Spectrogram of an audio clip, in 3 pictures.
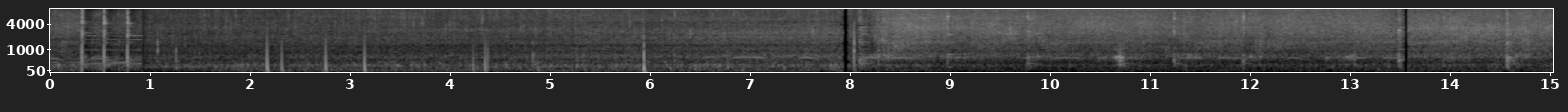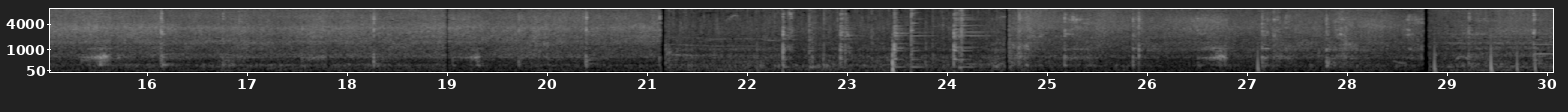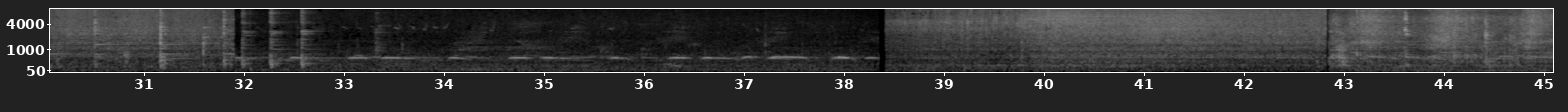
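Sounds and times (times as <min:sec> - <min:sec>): food sizzling in a pan: 0:00.0 - 0:32.0, 0:38.4 - 0:45.0
spatula clinking on steel plates: 0:00.3 - 0:01.0, 0:08.0 - 0:12.2, 0:15.4 - 0:18.6, 0:22.3 - 0:33.4, 0:43.0 - 0:45.0
metal spatula scraping a pan: 0:08.0 - 0:20.7, 0:22.3 - 0:32.7, 0:42.9 - 0:45.0.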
